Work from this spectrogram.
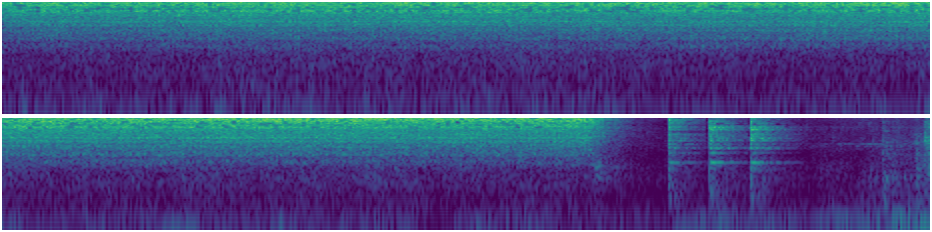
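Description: A kitchen pressure cooker whistles with a loud, continuous steam hiss close by for several seconds, then cuts off, leaving a few short sputtering bursts of released steam.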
